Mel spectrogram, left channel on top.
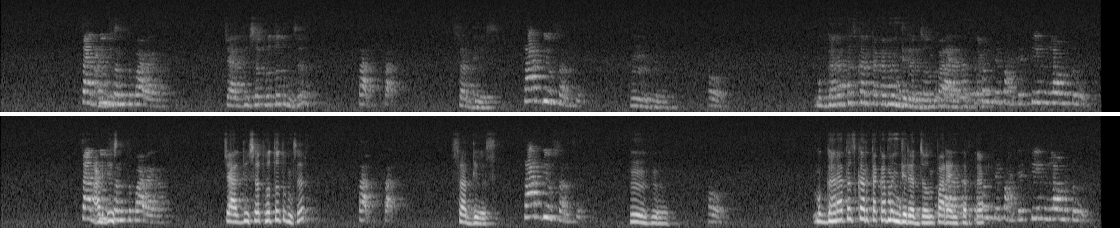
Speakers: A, on the right; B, on the right.
A: सात
B: आठ
A: दिवसांच
B: दिवस
A: पारायण असत
B: चार दिवसात होत तुमच
A: सात, सात
B: सात दिवस
A: सात दिवसांच
B: हम्म हम्म
A: हो
B: मग घरातच करता का मंदिरात
A: सात दिवसांचं
B: जाऊन पारायण करता
A: असतं पण ते पहाटे तीन ला उठून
